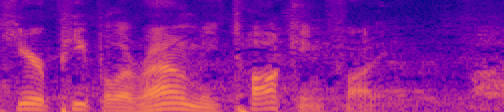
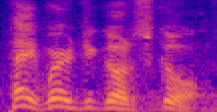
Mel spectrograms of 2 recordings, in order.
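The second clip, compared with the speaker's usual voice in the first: imitating Spurrier; 10 semitones higher than usual. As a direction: do a high-pitched impression of the coach. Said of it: "That's a pretty good imi-, imitation".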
